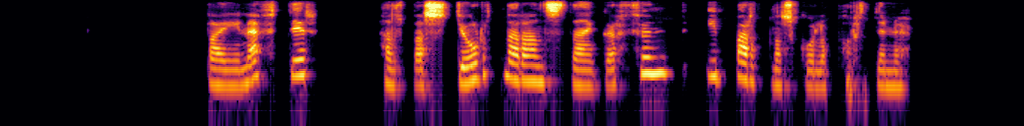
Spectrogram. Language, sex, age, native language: Icelandic, female, 30-39, Icelandic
